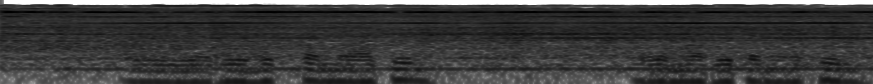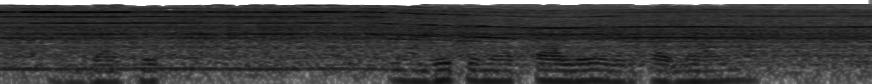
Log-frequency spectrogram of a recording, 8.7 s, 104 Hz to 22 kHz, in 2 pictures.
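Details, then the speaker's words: Hilti TE 800 AVR jackhammer that runs but won't drive the bit into concrete: a steady high motor whine with only a soft pulsing hum and no percussive blows. When opened, the connecting rod was found crushed. "Kaya pala hindi nag-hammer dahil yung kanyang nadurog na yung kanyang connecting rod."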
